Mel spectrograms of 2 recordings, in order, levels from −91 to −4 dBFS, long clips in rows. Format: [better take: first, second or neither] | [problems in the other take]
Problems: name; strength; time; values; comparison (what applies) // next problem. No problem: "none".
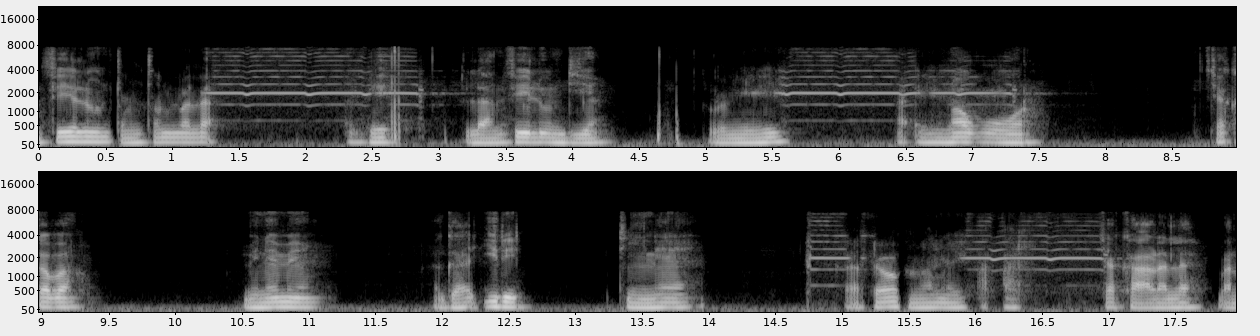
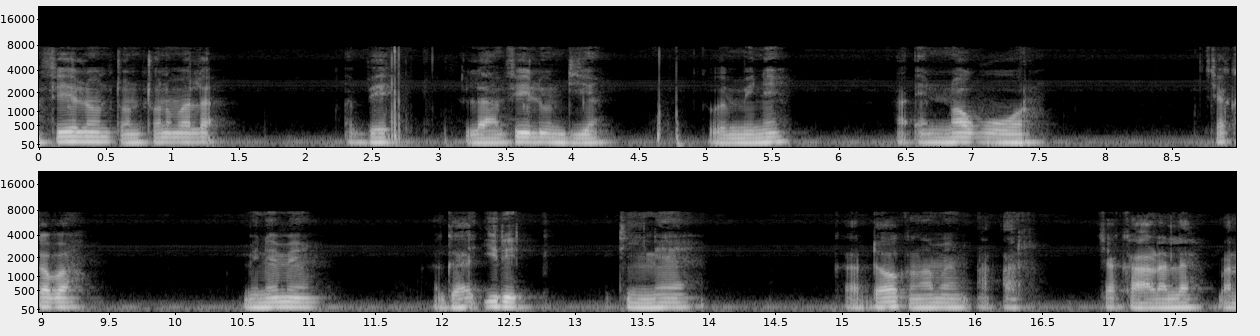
second | noise reduction (neural diffusion model UNIVERSE++)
